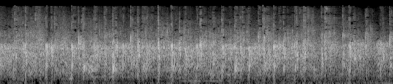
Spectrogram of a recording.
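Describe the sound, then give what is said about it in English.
Steady audience applause for Raina Telgemeier and Lynn Johnston fills the whole stretch, a dense, even wash of many hands clapping at a loud, constant level with no voices standing out. “So please give a round of applause for these two amazing participants.”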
